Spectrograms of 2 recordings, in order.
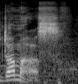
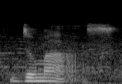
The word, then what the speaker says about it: Dumas: we go up to dumbass he's dumas hello that man called you captain dumbass my name is it's dumas boston of course it is my name it's pronounced dumas all right well congratulations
